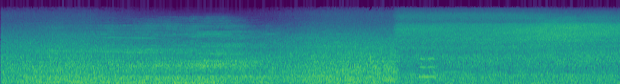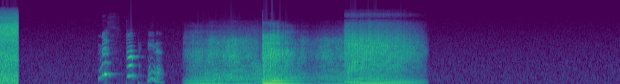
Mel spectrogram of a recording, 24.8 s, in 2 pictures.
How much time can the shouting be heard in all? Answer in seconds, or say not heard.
2 s.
